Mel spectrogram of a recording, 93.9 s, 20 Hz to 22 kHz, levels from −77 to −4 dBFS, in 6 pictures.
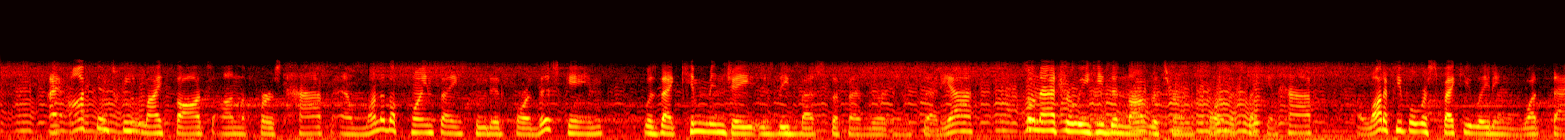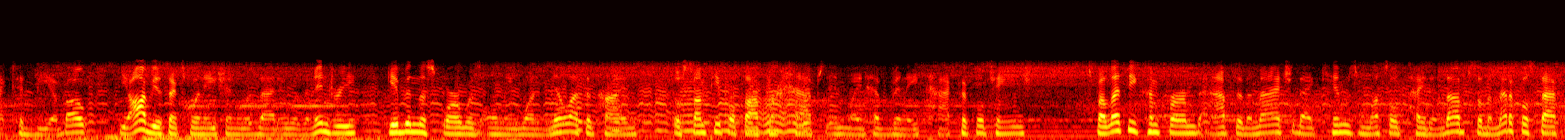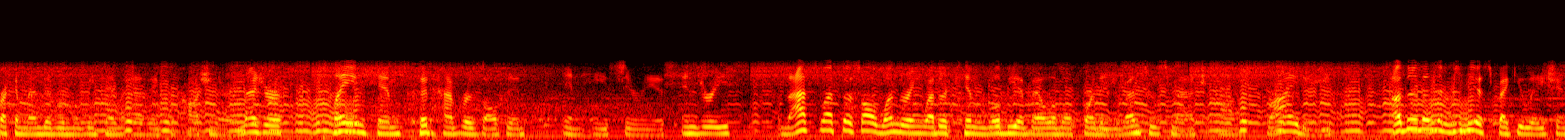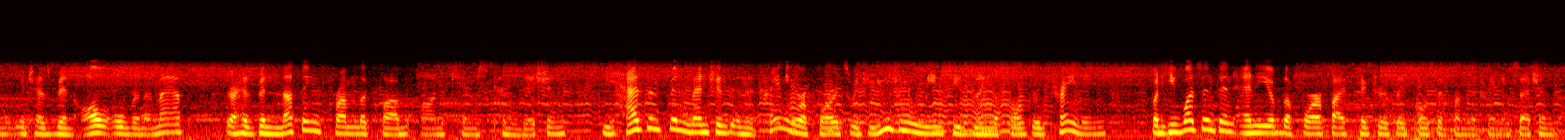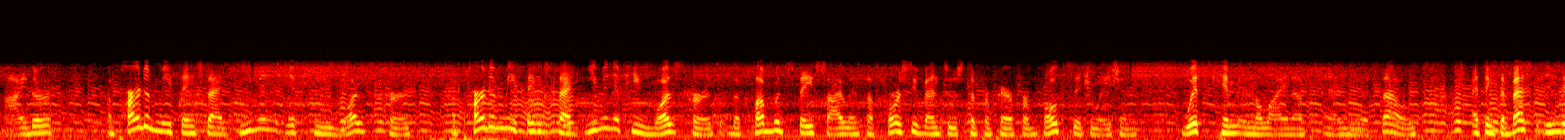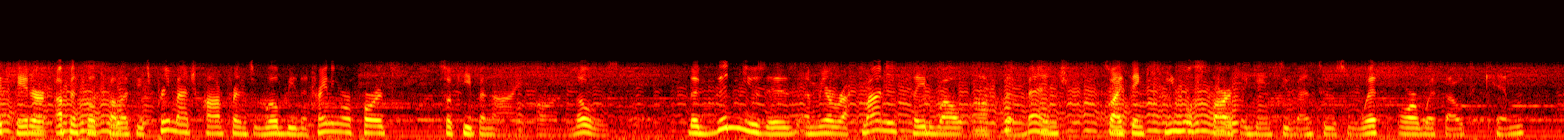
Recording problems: high frequencies cut off; severe; nothing above 4 kHz
echo of what is said; noticeable; throughout; 510 ms later, 20 dB below the speech
electrical hum; loud; throughout; 50 Hz, 7 dB below the speech
hiss; noticeable; throughout; 15 dB below the speech
wind in the background; faint; throughout; 20 dB below the speech

